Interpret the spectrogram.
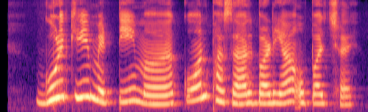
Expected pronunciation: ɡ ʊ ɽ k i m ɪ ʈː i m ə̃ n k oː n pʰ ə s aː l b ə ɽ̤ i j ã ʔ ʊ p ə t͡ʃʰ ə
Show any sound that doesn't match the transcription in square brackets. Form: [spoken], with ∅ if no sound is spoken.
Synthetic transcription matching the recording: ɡ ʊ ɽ k i m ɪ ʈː i m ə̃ [∅] k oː n pʰ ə s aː l b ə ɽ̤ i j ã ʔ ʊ p ə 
